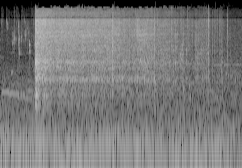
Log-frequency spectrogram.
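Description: Oil sizzles in a kadai (wok) as a Bengali katla fish curry gets underway, bursting into a loud, steady hiss after a quiet start and slowly tapering, close and alone with no talk.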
